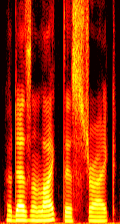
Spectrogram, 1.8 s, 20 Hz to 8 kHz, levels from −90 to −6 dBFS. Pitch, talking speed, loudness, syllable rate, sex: 160 Hz, 165 wpm, -15 LUFS, 3.8 syllables/s, female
